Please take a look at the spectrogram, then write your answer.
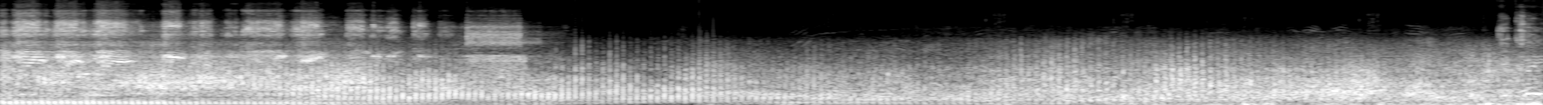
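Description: An AgustaWestland Apache attack helicopter flies a display at an air festival, a loud, continuous rotor thump and engine roar that stays near and strong throughout as an announcer talks over it.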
